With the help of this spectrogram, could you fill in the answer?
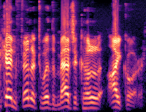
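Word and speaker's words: Ichor: fill it with magical I core that's pronounced i corps choose your I Corps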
